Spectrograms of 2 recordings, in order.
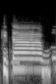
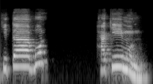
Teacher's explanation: তানবিনের আওয়াজ নাকের মধ্যে হয়, তো আপনি তানবিনের আওয়াজটা নাকের মধ্যে দিয়ে বলবেন তো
